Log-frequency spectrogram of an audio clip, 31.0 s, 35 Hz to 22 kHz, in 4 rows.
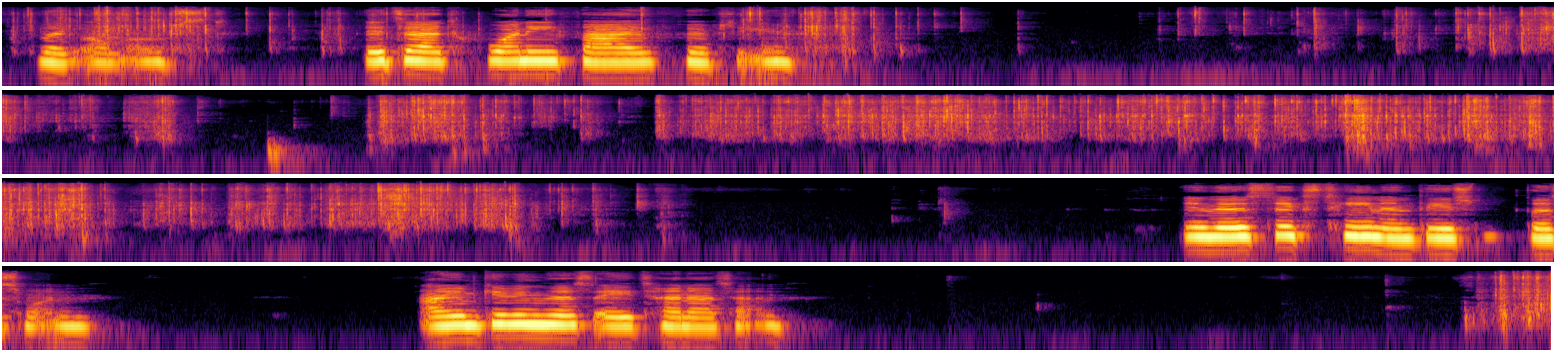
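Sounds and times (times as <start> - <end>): plastic packaging crinkling: 0.0 - 2.4, 3.0 - 5.2, 5.8 - 18.9, 30.6 - 31.0.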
